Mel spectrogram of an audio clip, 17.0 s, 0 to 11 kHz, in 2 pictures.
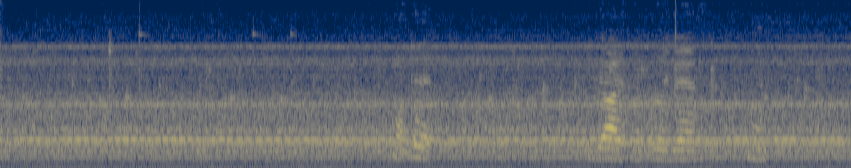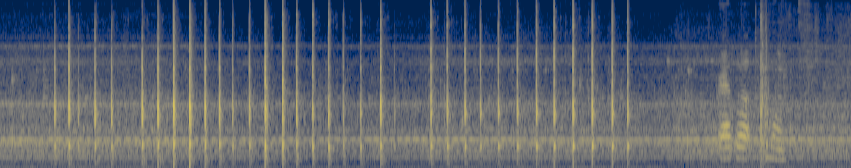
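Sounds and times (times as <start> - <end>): steady hum: 0.0 - 17.0
rapid sharp clicks: 9.0 - 14.9.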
